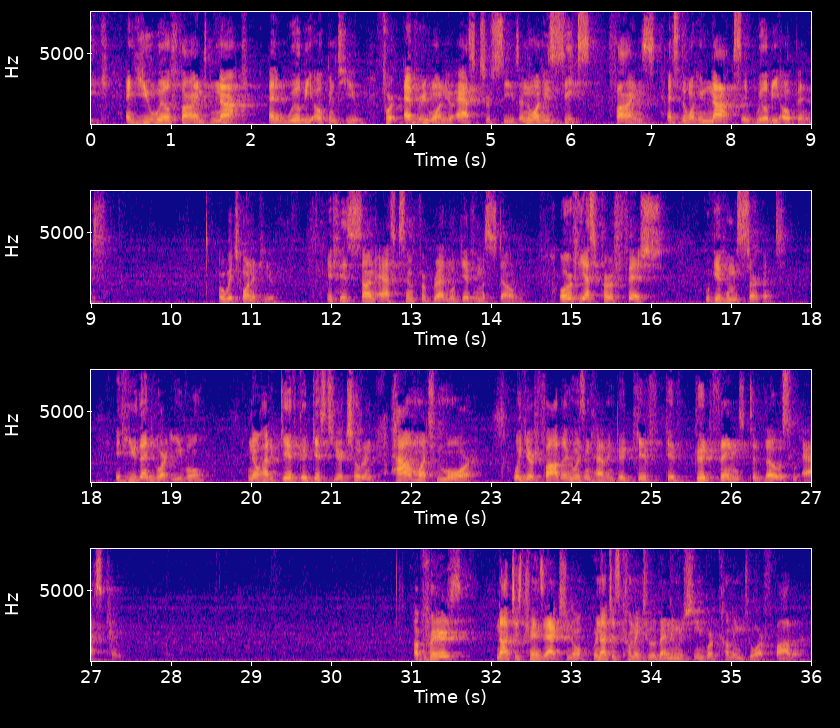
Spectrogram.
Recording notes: This sermon was preached to a Junior + Senior High audience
